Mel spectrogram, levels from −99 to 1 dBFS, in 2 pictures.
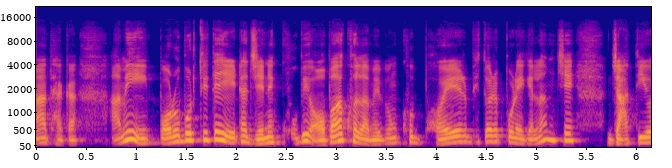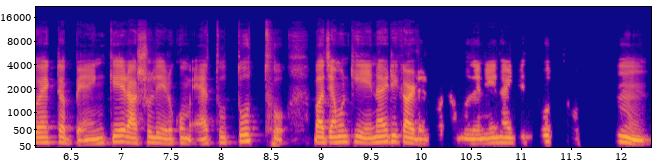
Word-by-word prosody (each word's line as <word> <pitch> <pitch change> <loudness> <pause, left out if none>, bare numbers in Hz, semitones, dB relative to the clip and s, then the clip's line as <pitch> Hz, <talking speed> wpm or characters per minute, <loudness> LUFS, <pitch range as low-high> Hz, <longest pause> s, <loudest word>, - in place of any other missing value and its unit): না - - +2
থাকা। - - -4 0.4
আমি 230 - +5 0.3
পরবর্তীতে 200 - +3 0.2
এটা 165 +3 0
জেনে 125 +6 +3
খুবই 190 +3 +1
অবাক 160 - +5
হলাম 125 -10 +2
এবং 130 +5 -5
খুব 150 - -4
ভয়ের 135 +8 +1
ভিতরে 165 +2 -2
পড়ে 135 -5 0
গেলাম 170 - -1
যে, 200 - +3 0.5
জাতীয় 120 +5 +1
১ 145 - -9
টা 150 - +3
ব্যাংকের 130 +10 0
আসলে 145 -1 -1
এরকম 125 +2 -3 0.2
এত 125 - -19 0.2
তথ্য 180 0 -1 0.5
বা 150 - +6
যেমন 150 +2 +2
টি 165 - -5 0.2
NID 165 +2 +2
কার্ডের 230 +11 +3
কথা - - -19
বললেন 120 0 -1 0.2
NID 140 -1 -1
র - - -25
তথ্য 175 - -4 0.5
হুম। 160 +7 +4
150 Hz, 170 wpm, -24 LUFS, 125-170 Hz, 0.5 s, বা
